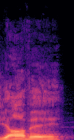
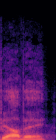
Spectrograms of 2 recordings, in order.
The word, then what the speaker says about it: Yahweh: typically translate it as yve it's a it's a way of pronouncing those four letters of the the the name of yve uh and the reason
